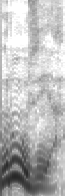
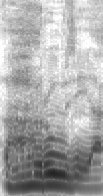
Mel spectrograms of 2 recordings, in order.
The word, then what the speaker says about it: Грузія: якщо це правда то вимовляти слово Грузія Чи як Як я наприклад звик грузини Грузія на український фрекативний манер буде неправильно тому ми мусимо перевчатися і казати на них Грузія та грузини От і те саме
